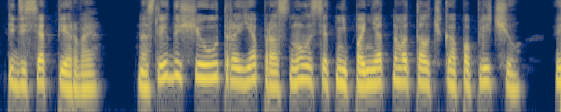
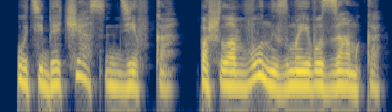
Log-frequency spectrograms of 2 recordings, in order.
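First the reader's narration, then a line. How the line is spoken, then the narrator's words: Hissed through teeth. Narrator (Russian): процедила без предисловий герцогиня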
